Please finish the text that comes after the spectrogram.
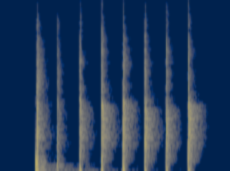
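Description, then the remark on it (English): One person claps their hands eight times in a steady, fairly quick rhythm to congratulate Trey Lyles on a good game, each sharp clap loud and crisp with a short decay, with no talking. “You got a clap from me, man.”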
